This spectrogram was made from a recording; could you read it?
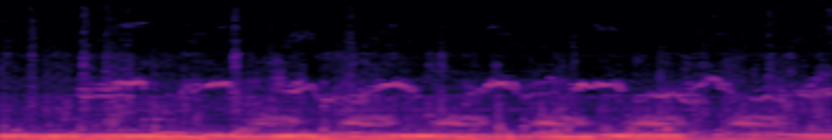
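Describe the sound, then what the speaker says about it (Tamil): Karna pigeons coo in a steady, repeating rhythm of soft rolling calls, close and clear against a low constant hum. "கர்ணப்புறா இது"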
